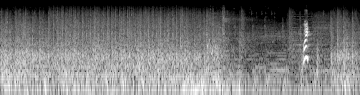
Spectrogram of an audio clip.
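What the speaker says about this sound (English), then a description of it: "This gun, like, it does shoot really, really fast" Rapid fire from a fast-shooting gun in Enter the Gungeon, a dense rattling stream of quick shots layered over game sound, thinning out near the end with one sharper high blip.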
